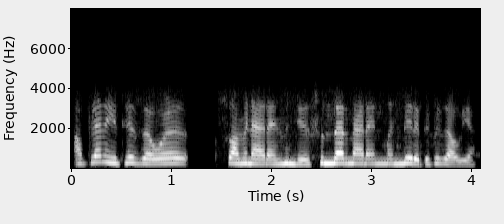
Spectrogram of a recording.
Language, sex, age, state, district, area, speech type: Marathi, female, 18-30, Maharashtra, Nashik, urban, conversation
